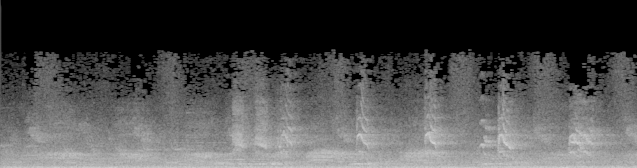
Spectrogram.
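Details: Common myna giving a series of harsh, scratchy squawks, repeated roughly once a second with some rising notes, over a steady low rumble of background noise.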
